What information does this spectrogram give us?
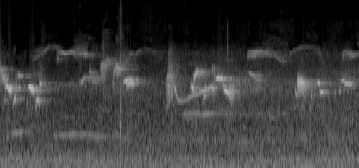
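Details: Red-whiskered bulbul with red eye-rims, dancing on its perch: bright whistled phrases, short rising and falling notes in quick bursts with brief pauses, clear over a quiet background.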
